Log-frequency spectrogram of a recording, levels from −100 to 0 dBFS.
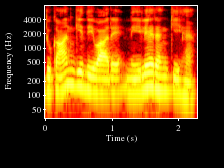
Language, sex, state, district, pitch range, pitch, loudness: Hindi, male, Jharkhand, Ranchi, 115-140 Hz, 120 Hz, -18 LUFS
